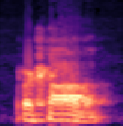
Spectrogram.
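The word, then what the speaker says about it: prasād: Then prasad, it's pronounced as prasad. In Hindi, it is very common. We say prasad. Prasad is ready. But it's not prasad, it is prasad.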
